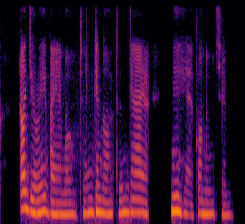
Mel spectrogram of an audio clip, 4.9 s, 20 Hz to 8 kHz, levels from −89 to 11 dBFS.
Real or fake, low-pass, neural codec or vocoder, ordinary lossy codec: fake; 7.2 kHz; codec, 16 kHz, 1 kbps, X-Codec, HuBERT features, trained on general audio; Opus, 64 kbps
